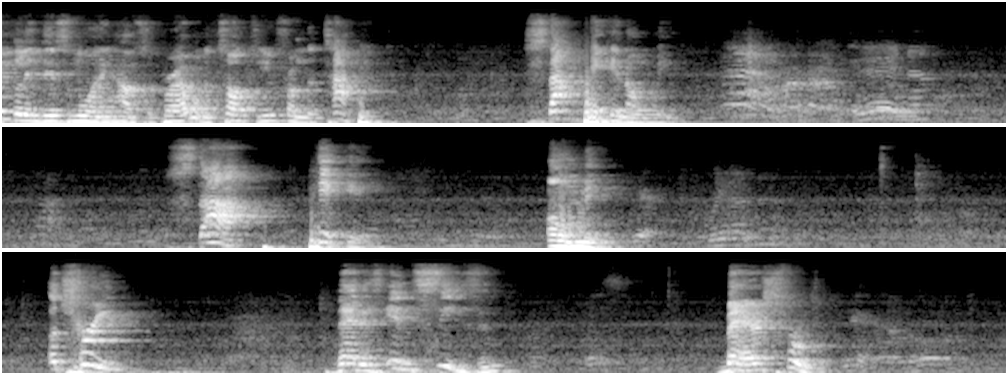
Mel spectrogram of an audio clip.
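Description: A man preaches through a microphone and loudspeakers in an echoing hall, speaking in loud, emphatic bursts with pauses.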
